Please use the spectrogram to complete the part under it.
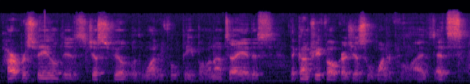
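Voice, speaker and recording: An older retired man from Cleveland, a township trustee talking earnestly and haltingly in a casual radio interview. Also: rumbling low, lively intonation, vocal fry. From Cleveland, Ohio, USA. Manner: earnest, halting, repeats words. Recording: echoey room with faint noise.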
